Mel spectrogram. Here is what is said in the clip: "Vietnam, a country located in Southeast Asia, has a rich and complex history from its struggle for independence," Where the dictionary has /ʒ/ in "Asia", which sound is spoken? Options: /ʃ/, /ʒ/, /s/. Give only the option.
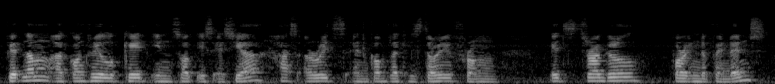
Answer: /s/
